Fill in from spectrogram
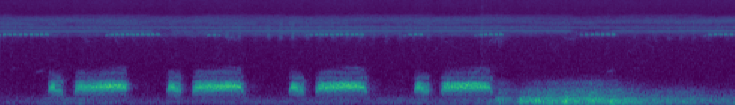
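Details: Wild spotted dove in a contest under a communal stilt house, praised as good-voiced with a sparse song: four cooing phrases, each a short low note then a longer throaty coo, followed by a low rumbling noise.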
